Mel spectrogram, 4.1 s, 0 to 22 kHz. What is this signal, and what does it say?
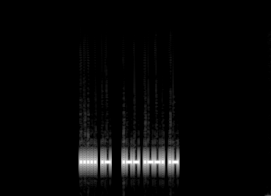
Morse code, heard as a keyed tone, about 41 wpm, 700 Hz. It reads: 5A WPA
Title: Field Day Exchanges Encore - 45wpm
